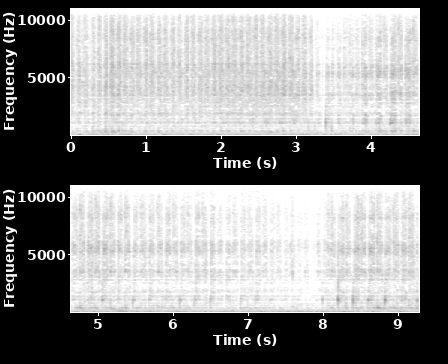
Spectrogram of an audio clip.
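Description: A red colored pencil is rubbed back and forth across a large white paper sheet lying flat on a wooden desk, shading in letters. The result is a steady, dry, scratchy rubbing with a bright hiss and a faint low hum underneath. It dips briefly twice as the strokes pause before continuing.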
